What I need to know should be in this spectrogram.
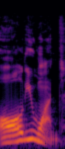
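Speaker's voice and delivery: ordinary delivery, nothing marked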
